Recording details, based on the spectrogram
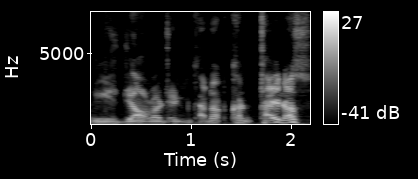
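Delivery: deep, big, ancient tree-creature voice. Quoting a game character's line, attempting a big tree voice. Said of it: "It's not quite a big tree voice".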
